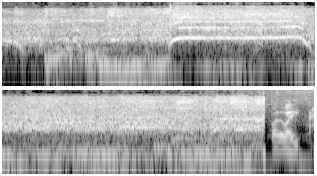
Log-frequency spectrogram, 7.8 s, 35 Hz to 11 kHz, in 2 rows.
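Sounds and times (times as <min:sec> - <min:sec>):
large concert crowd roaring and cheering as show starts: 0:00.0 - 0:07.3
speech: 0:07.4 - 0:07.8.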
